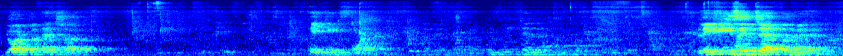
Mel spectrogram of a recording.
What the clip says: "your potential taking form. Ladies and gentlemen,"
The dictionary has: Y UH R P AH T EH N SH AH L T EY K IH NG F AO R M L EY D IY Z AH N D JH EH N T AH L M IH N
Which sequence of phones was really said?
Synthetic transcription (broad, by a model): Y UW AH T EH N S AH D T EY K IH NG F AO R L EY D IY Z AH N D JH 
